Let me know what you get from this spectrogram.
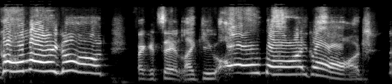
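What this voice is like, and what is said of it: Imitates another person's voice. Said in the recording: “That is my accent. ... do I sound like Mr. Bean? You made me sound like Mr. Bean there.”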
